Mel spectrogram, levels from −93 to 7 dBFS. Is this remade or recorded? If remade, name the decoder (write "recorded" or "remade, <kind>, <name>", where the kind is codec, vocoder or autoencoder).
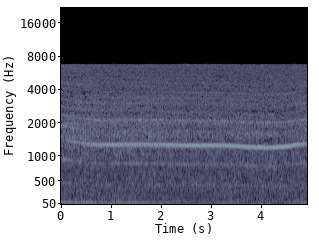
recorded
